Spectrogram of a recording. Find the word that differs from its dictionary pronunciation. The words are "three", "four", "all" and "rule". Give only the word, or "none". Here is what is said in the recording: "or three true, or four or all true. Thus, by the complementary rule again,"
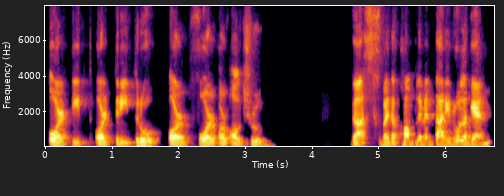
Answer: three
